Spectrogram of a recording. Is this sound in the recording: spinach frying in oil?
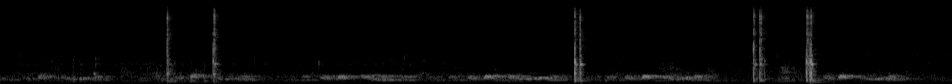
no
